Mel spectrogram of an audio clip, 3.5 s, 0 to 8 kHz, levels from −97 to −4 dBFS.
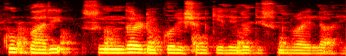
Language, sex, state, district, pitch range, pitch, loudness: Marathi, female, Maharashtra, Dhule, 160-185 Hz, 170 Hz, -23 LUFS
